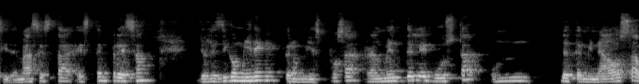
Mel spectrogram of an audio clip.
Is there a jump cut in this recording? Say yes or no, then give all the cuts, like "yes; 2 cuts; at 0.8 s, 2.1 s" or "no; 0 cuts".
no; 0 cuts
